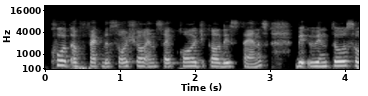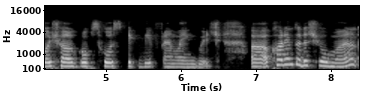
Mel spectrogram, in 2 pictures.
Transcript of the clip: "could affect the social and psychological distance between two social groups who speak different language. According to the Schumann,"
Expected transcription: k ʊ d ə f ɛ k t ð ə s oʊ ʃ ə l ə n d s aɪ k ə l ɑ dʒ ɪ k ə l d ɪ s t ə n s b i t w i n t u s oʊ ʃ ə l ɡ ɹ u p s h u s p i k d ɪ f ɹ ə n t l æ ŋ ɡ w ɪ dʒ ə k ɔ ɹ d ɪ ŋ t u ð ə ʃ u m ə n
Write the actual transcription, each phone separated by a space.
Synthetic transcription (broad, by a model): k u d ə f ɛ k t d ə s oʊ ʃ ə l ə n s aɪ k ə l ɑ dʒ ɪ k ə l d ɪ s t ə n s b i t w i n t u s oʊ ʃ ə l ɡ ɹ u p s h u s p i k d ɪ f ɹ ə n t l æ ŋ ɡ w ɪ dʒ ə k ɔ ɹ d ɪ ŋ t u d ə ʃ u m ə n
